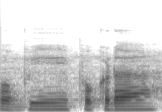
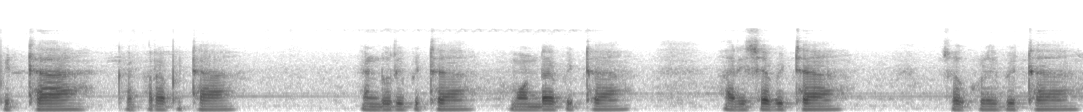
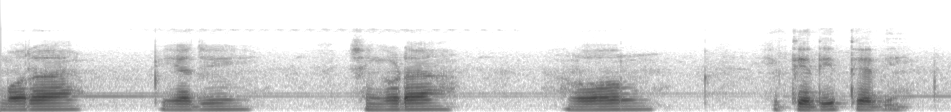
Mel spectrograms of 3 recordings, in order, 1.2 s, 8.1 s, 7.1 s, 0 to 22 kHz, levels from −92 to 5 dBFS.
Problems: low volume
